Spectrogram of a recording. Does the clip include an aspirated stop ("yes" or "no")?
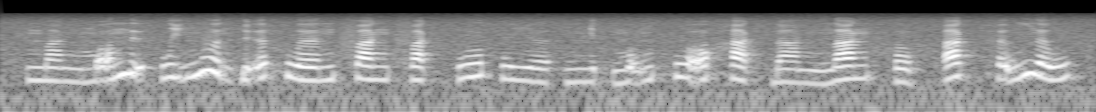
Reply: no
